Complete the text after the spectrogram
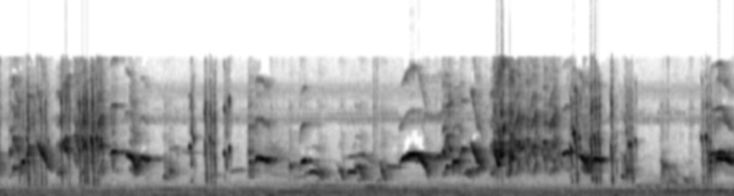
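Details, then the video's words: Oriental magpie-robin singing continuously in a dense mix of whistles, slurs and harsh notes over a steady background noise. "Kacer gacor bikin kacer ngobra KONSLET"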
